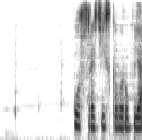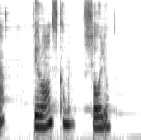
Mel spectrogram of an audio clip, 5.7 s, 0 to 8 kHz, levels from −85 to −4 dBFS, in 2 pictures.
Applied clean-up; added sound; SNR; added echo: neural mask model DeepFilterNet 3.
